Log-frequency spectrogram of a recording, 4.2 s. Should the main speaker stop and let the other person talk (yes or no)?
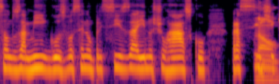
no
